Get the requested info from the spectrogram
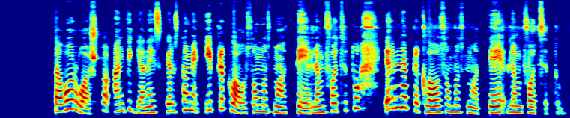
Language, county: Lithuanian, Kaunas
